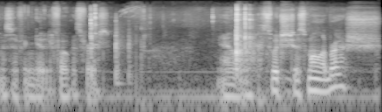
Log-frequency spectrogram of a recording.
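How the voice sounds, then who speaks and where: Mumbling at a very fast pace, a man with a fairly low pitch uses lively intonation over noticeable background noise. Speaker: miniature painting hobbyist. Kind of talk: casual painting tutorial narration. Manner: rambling, mumbles a lot.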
